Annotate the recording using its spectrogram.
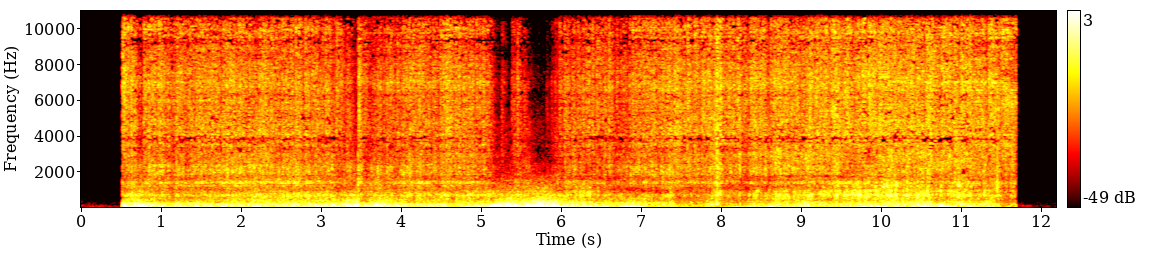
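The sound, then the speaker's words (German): A shopping cart pushed across a street, recorded on a mobile phone, rolls steadily over pavement, its wheels giving off a continuous rough rattling rumble for about eleven seconds, briefly louder midway, with no voices. “Das ist ein Einkaufswagen, den du über die Straße schiebst.”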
